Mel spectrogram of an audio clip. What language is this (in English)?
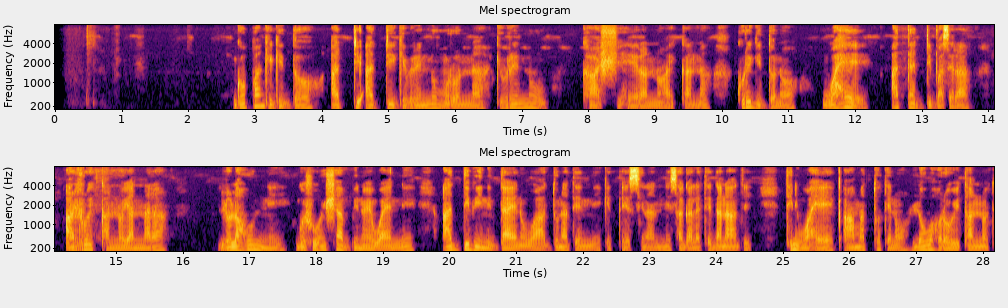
Sidamo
